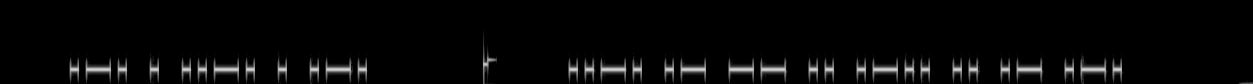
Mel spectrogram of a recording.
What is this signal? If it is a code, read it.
Morse code, heard as a keyed tone, about 15 wpm, 700 Hz. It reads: REFER FAMILIAR
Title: Sentences from Top 1000 Words - New Word Drill - 15wpm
